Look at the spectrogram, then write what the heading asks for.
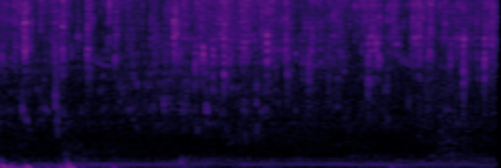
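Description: Running water splashes and trickles quietly as bhurambhula berries are washed by hand, with soft gushing, dripping and light handling noises throughout.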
